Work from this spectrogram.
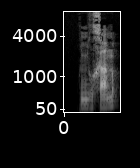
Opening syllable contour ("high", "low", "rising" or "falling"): low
